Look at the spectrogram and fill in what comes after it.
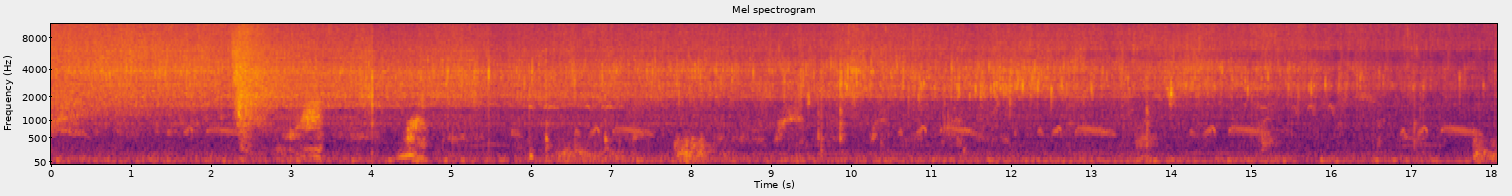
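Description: Food frying in hot oil in a pan: a steady sizzle with fine crackling that eases off gradually near the end.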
